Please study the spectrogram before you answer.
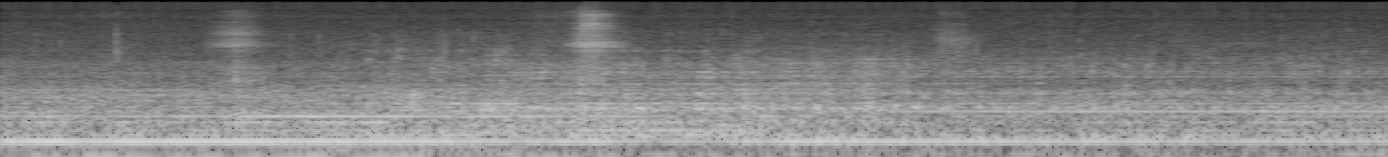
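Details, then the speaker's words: LG washing machine that wasn't draining, after drain pump replacement, tested on a drain and spin cycle with water in the drum: steady low electric hum and smooth pump whir with a few light clicks, no grinding; normal drain pump operation. "Yeah, that's great. I can hear the drain starting to spin."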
